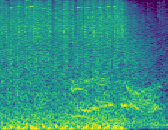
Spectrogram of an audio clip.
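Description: Gunfire in the video game The Division, a sustained barrage of shots mixed with game noise, fading near the end.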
